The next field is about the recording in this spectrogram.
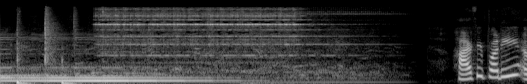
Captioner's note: school bell ringing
